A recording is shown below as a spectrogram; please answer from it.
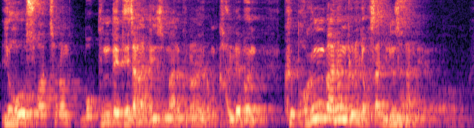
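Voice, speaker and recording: A middle-aged male pastor preaching a sermon at a midweek prayer service, lively and playful, acting out voices and laughing as he speaks. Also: fairly high pitch, fairly quick, reverberant. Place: church sanctuary.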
